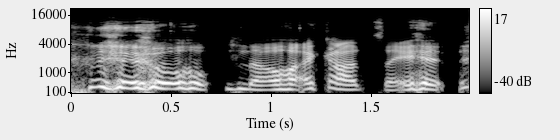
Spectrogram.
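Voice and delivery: loud, giggling ew; laughing cringe. Real, not acted. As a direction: squirm and laugh it off. Refusing to do the voice.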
